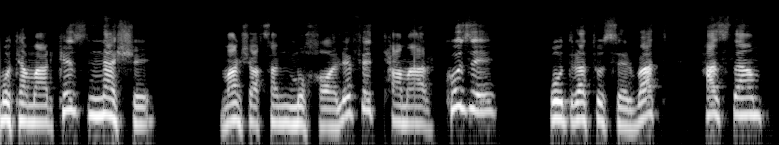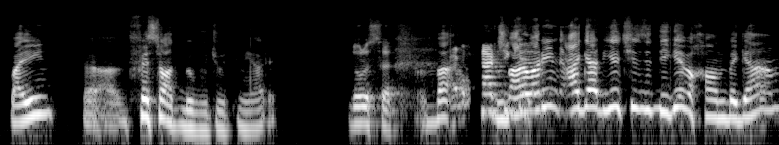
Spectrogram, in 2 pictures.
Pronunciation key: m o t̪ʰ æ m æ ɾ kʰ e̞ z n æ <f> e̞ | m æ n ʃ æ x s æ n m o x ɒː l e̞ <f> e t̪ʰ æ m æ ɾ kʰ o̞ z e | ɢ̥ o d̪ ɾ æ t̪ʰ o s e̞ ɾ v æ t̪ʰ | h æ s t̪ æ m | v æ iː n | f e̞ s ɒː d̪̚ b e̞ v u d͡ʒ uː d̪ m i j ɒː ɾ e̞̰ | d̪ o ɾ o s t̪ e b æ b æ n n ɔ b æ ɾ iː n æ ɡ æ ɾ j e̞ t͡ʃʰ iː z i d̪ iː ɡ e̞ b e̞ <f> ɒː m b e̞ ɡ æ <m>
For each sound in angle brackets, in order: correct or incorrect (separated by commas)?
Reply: incorrect, correct, incorrect, correct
